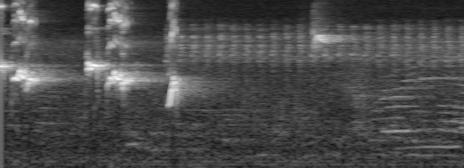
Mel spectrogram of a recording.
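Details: Greater green leafbird kept caged above a pond, giving loud, bright whistled and slurred notes, including a sharp upward sweep, then a softer high whistle. Faint warbling is heard in the background.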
